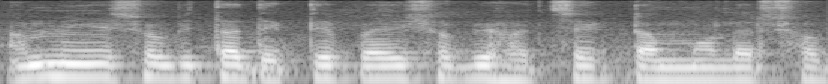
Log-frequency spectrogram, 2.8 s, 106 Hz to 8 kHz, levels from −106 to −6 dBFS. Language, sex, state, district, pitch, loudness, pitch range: Bengali, male, Tripura, West Tripura, 135 Hz, -16 LUFS, 125-145 Hz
